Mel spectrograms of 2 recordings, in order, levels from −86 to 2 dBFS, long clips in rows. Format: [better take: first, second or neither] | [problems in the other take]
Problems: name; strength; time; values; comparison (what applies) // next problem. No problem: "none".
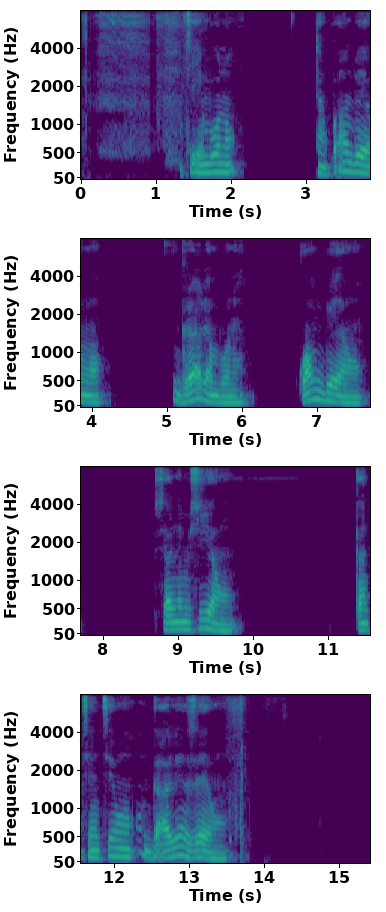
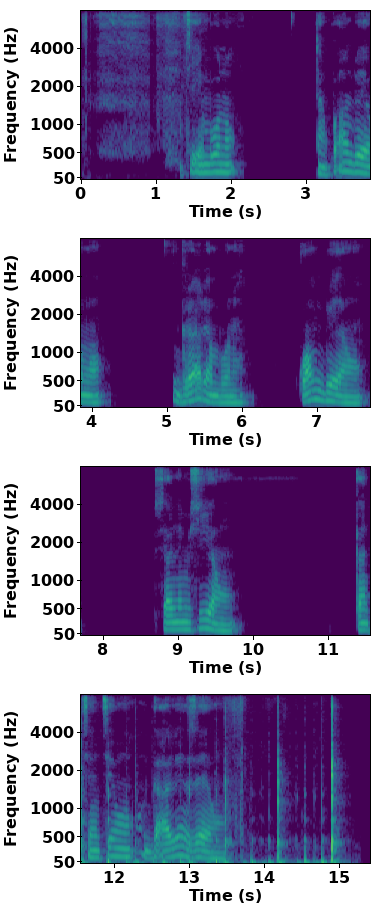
first | background sound (Dishes, pots, and pans); 2 dB above the speech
